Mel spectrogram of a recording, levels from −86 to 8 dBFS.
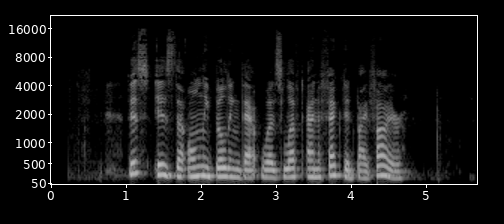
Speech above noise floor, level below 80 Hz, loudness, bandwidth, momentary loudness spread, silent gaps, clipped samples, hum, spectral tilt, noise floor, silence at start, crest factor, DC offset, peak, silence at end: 46 dB; -78 dBFS; -25 LUFS; 15 kHz; 5 LU; none; under 0.1%; none; -6 dB/octave; -70 dBFS; 1.05 s; 16 dB; under 0.1%; -10 dBFS; 1 s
